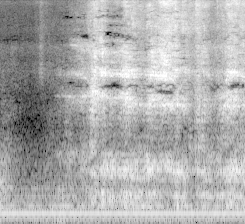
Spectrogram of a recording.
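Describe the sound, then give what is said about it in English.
Someone slurps the last dregs of a coffee, a continuous airy, raspy sucking noise lasting a couple of seconds over a steady low hum, with no talking. “I was trying to get the end of the coffee there.”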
